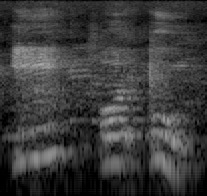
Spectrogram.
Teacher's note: इसका मतलब होता है मुंह बहुत ही कम खुलना। जब हम इनका उच्चारण करते हैं तो मुंह बहुत ही कम खुलता है। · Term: संवृत स्वर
